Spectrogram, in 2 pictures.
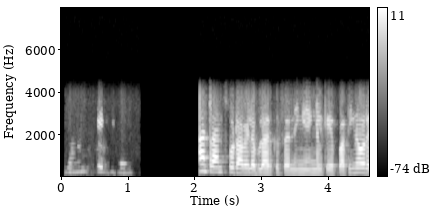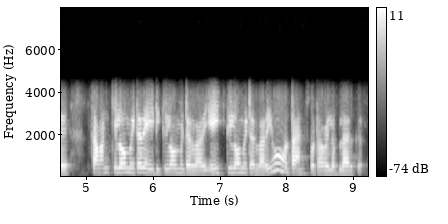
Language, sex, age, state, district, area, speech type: Tamil, female, 30-45, Tamil Nadu, Mayiladuthurai, rural, conversation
